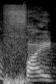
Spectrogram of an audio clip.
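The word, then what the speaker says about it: fight: फाइट। यहां पे देखिए आई के जस्ट बाद क्या है? जी एच है। तो ये जी एच जो है ना साइलेंट रहेगा।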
